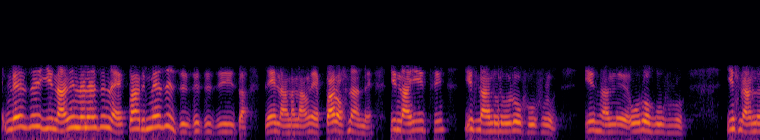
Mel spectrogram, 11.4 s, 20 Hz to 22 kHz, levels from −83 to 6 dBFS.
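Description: Speech passed through the G.723.1 codec for its whole length: heavy damage leaves it muffled and hoarse with smeared consonants, consistent with a roughly 6 kbit/s rate. A spectrogram shows energy confined to about 200 Hz–3.6 kHz, with nothing above 3.7 kHz.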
